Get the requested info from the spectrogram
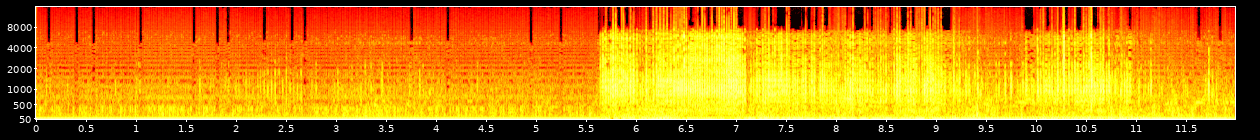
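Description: Low, steady in-cabin rumble of a turbocharged Ford Focus ZX3 idling and creeping forward in the autocross staging queue. About six seconds in, a loud rushing noise cuts in and carries on unevenly for several seconds.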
